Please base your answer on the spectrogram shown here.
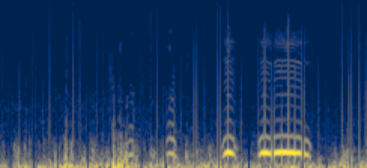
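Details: Male great horned owl at a nest tree in southwest Florida at night, November, bringing rodent prey and calling for the female: a few low hoots building to two stronger, steady hoots near the end, with crackling background noise.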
